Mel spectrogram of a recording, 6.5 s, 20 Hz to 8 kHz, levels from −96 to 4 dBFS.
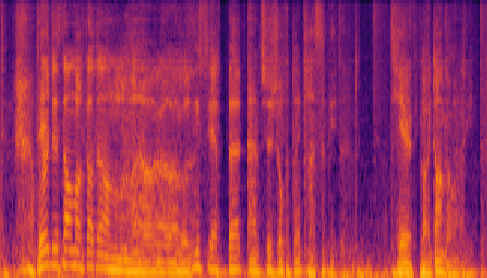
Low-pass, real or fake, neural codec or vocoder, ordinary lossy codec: none; fake; codec, 16 kHz, 1 kbps, FunCodec, trained on LibriTTS, 50 frames a second; none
